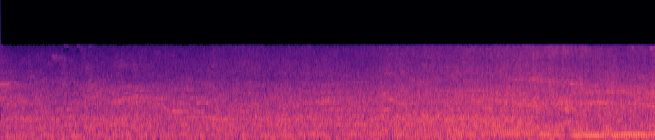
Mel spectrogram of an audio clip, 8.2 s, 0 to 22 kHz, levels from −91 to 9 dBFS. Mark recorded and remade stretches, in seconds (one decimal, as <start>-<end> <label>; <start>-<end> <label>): 0.0-8.2 recorded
